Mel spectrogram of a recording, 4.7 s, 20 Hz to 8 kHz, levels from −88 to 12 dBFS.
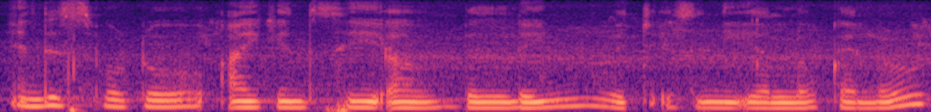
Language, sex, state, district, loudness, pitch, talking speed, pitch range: English, female, Arunachal Pradesh, Lower Dibang Valley, -14 LUFS, 155 Hz, 165 wpm, 150-175 Hz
